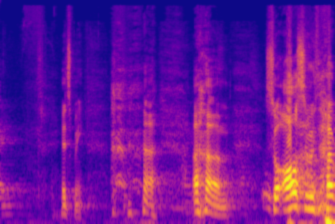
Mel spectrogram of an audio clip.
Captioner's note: laughing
